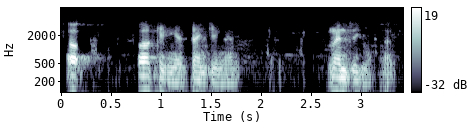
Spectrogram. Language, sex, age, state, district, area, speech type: Tamil, male, 30-45, Tamil Nadu, Salem, urban, conversation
